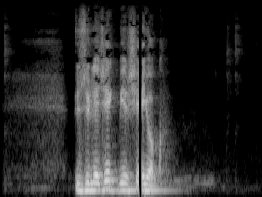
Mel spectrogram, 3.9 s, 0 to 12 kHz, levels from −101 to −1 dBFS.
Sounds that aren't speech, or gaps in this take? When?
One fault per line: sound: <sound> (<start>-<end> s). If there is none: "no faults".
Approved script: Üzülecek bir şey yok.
sound: dropout (2.1-2.1 s)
